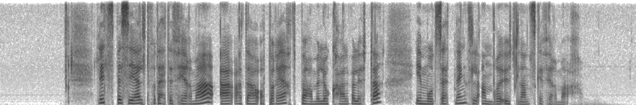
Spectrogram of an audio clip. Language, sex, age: Norwegian, female, 31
